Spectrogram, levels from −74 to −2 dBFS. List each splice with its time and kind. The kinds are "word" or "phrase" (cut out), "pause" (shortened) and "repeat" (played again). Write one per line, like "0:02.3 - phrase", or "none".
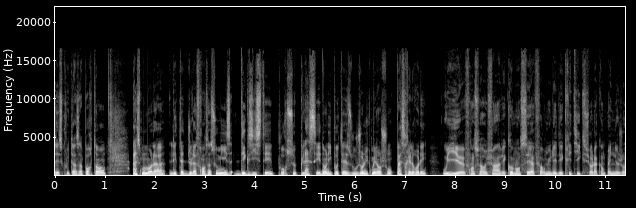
0:02.7 - word
0:03.6 - word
